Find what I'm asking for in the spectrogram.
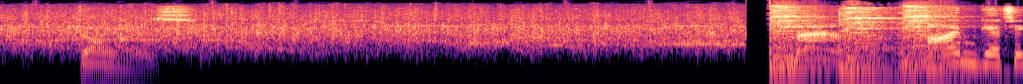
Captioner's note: audience Cheering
